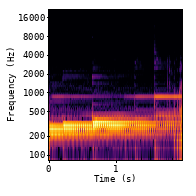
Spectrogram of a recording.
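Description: Steel tongue drum struck with mallets: three single notes in turn, each ringing on and overlapping the next.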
